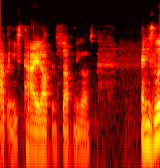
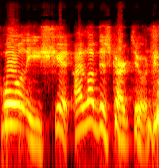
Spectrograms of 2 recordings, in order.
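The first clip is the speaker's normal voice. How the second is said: mock delighted shout; 6 semitones higher, slower than usual. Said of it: "I'm like".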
